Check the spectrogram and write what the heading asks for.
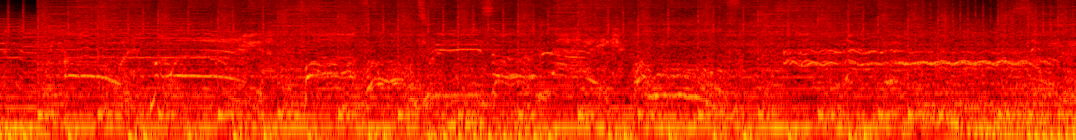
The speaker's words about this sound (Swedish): Oj, vilket jävla skrik!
